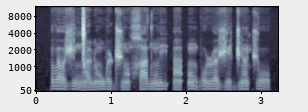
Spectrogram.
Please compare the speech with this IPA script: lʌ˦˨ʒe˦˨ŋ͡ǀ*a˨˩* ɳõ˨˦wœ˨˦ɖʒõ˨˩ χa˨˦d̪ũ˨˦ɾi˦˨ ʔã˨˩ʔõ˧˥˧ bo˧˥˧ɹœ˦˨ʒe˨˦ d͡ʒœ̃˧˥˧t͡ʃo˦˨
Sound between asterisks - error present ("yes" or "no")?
no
